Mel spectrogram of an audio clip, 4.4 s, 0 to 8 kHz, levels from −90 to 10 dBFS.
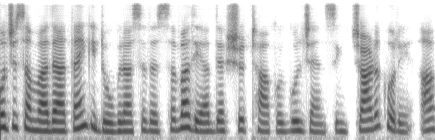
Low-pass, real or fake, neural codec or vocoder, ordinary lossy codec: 7.2 kHz; fake; codec, 16 kHz, about 1 kbps, DyCAST, with the encoder's durations; none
